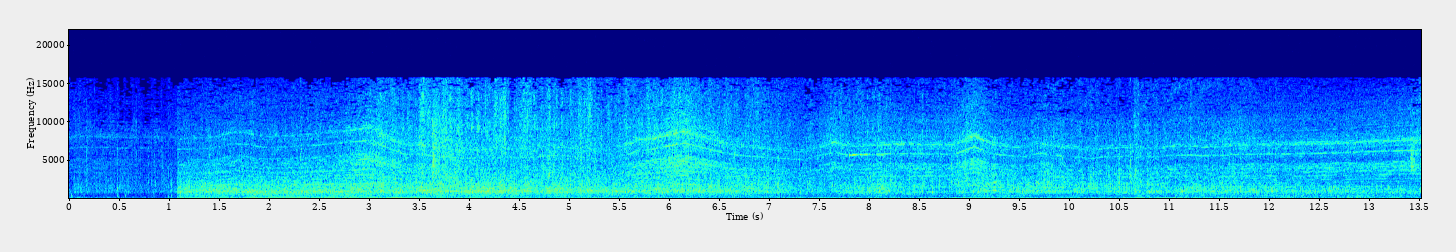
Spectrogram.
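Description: A scooter engine drones steadily at speed.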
